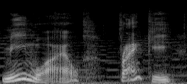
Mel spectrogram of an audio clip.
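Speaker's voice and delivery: ordinary talk, nothing marked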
